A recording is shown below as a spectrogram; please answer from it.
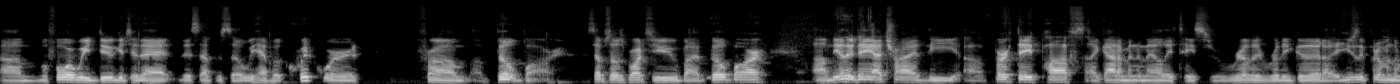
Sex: male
